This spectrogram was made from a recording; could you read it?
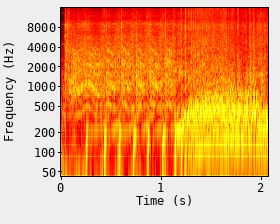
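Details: Toyota 2JZ engine from a Lexus, run outside the car on the factory harness, cranks about six even pulses, then catches and runs roughly with a harsh clatter; old bearings judged poor.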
